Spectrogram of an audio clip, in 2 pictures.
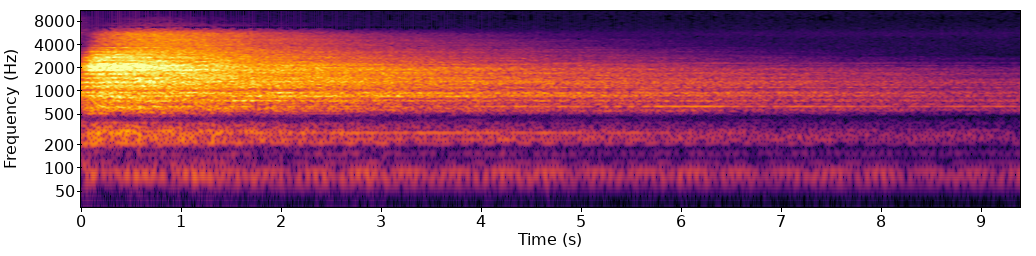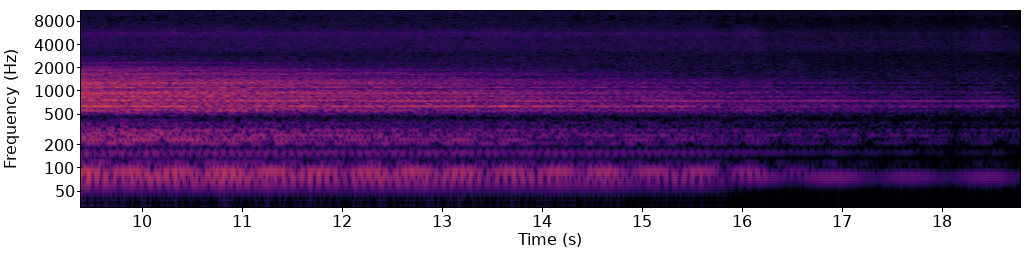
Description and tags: Orchestral Concert TamTam Gong 11
Multi velocity recording of a full-size 28" orchestral symphonic concert Tam-Tam gong. Struck with a medium soft felt mallet and captured in stereo via overhead microphones. Played in 15 variations between pianissimo and fortissimo. Enjoy! Feedback encouraged and welcome.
